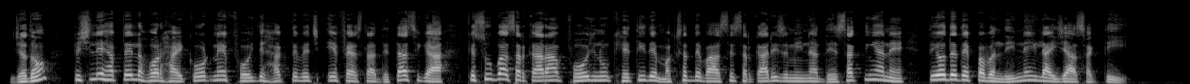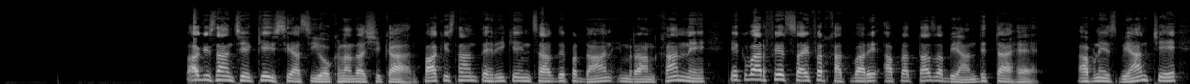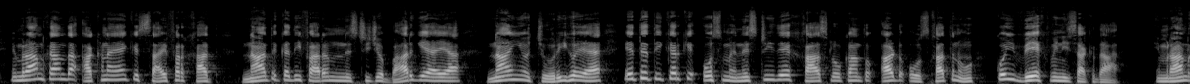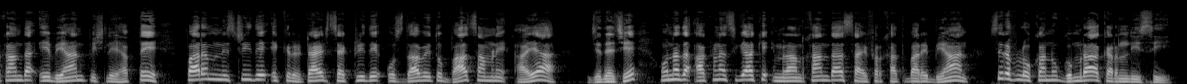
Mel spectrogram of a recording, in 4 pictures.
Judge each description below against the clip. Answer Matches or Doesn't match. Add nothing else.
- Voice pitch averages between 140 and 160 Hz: Doesn't match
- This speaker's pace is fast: Matches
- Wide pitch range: Matches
